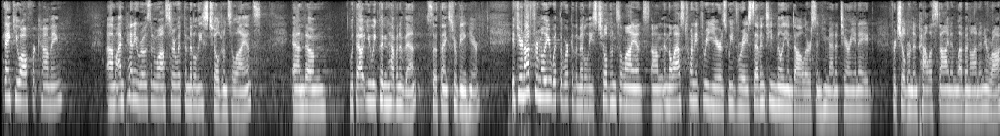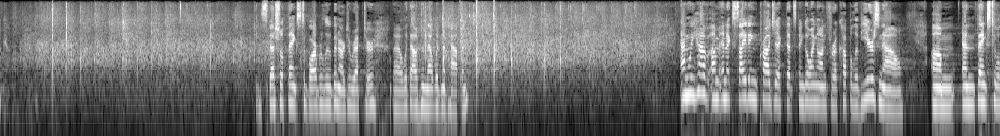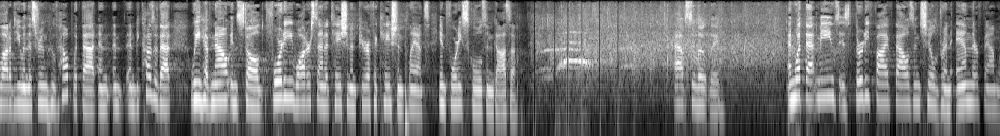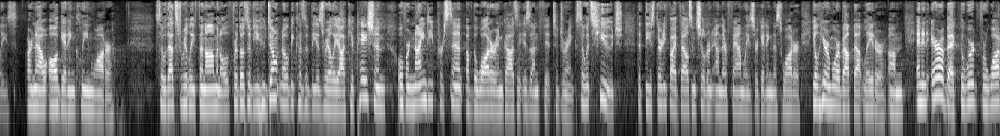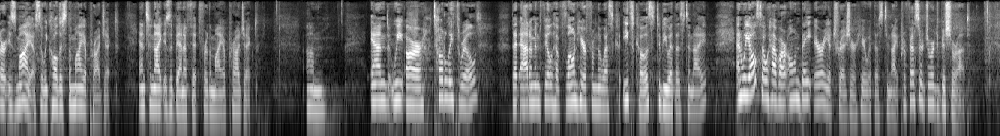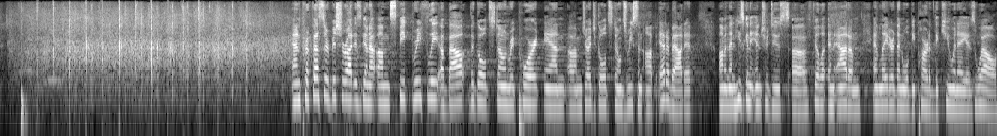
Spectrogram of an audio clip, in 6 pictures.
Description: at an event organized by Middle East Children’s Alliance (MECA) to launch of their new book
